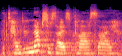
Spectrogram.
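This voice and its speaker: A young woman playing a flustered, insecure student making a halting, self-conscious speech on stage. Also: a little high, lightly acted. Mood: rambling. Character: flustered, insecure schoolgirl giving an unprepared speech. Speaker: student actor. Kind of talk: theatrical stage monologue. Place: theatre workshop performance space. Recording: echoey room from far off, faint noise.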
